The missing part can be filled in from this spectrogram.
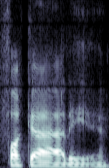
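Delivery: booming, very loud, sudden outburst. Asked if they want to hear it, the speaker launches into a Dana impression. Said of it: "you want to hear my Dana impression?".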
